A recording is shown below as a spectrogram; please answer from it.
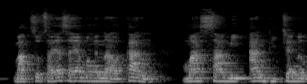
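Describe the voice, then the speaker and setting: A man speaks with a Javanese accent. Room echo is audible. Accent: Javanese accent when speaking Malay. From Java, Indonesia. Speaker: YouTube reaction channel host, migrant worker. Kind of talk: casual chat. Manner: conversational, seeks agreement often.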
